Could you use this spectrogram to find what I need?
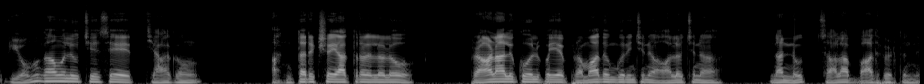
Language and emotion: Telugu, sad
